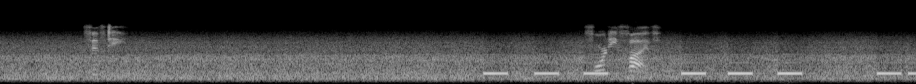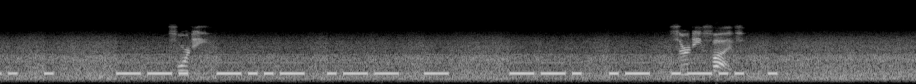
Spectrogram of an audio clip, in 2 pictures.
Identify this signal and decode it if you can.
Morse code, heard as a keyed tone, hand-sent with a paddle, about 15 wpm, 510 Hz, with radio static and room echo. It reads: TTT TTT DE GXWT GALE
